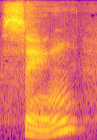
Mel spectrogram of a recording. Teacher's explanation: There we have our NG sound where the back of our tongue lifts. So just like the word to sing, if I say sing and then sink, it's actually just like the word sink, because this is an NG sound in sink.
